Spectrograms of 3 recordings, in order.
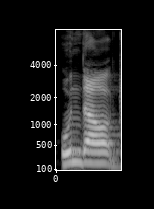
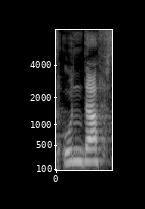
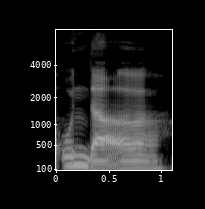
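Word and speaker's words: Undav: Ähm, äh, wie, mir wurde gesagt, ich darf niemals Undaf sagen, das ist auf jeden Fall falsch.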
